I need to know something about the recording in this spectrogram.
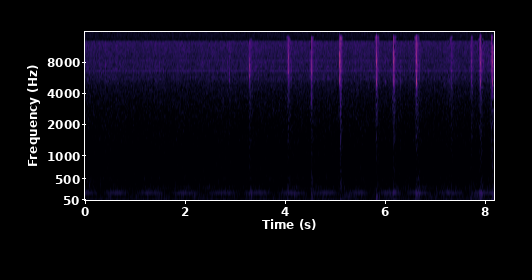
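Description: A small metal tool scrapes lightly on plastic.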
